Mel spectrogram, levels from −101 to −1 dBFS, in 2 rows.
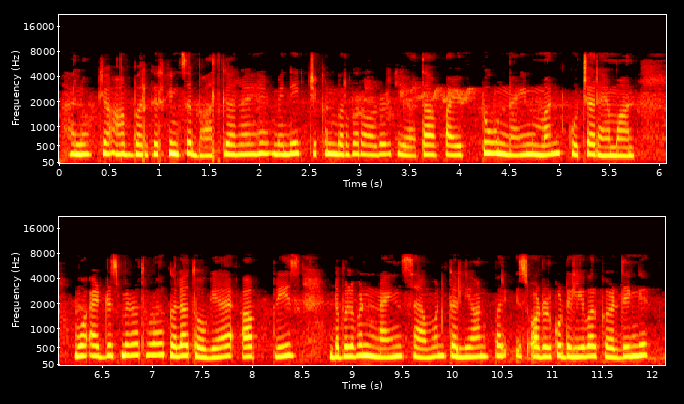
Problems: constant background noise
